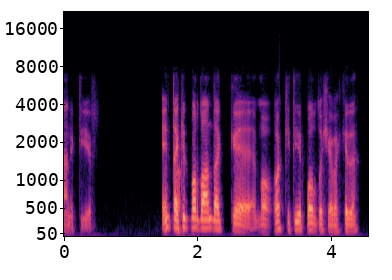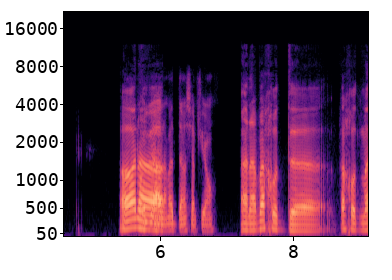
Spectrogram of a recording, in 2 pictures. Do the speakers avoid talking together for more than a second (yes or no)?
yes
